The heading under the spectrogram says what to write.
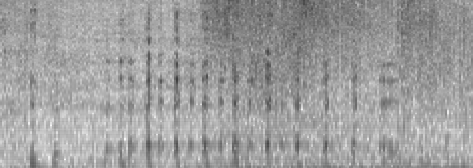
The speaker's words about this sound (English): So the explosion goes off, somehow moulding itself around Eric, who's astride the dragon, smashing his falchion into this would it.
